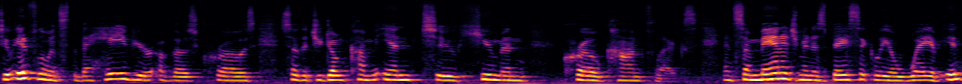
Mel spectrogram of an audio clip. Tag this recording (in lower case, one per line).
speech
